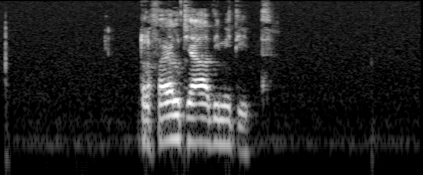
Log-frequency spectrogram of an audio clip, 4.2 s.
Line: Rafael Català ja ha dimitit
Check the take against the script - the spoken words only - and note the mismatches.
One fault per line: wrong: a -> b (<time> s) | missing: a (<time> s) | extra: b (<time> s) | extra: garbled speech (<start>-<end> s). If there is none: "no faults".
missing: Català (1.9 s)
